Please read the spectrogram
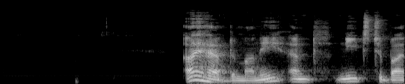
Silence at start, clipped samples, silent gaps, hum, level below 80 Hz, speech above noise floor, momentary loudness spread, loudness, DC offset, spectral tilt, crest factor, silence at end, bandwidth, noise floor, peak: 1.85 s; under 0.1%; none; none; -56 dBFS; 54 dB; 8 LU; -19 LUFS; under 0.1%; -4.5 dB/octave; 20 dB; 0 s; 12.5 kHz; -73 dBFS; -2 dBFS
